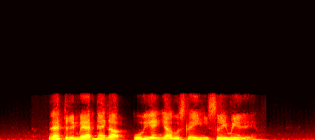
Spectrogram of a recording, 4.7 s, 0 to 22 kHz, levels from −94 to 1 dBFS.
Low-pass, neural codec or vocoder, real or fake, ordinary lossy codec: 7.2 kHz; codec, 16 kHz, 1 kbps, X-Codec, HuBERT features, trained on general audio; fake; none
